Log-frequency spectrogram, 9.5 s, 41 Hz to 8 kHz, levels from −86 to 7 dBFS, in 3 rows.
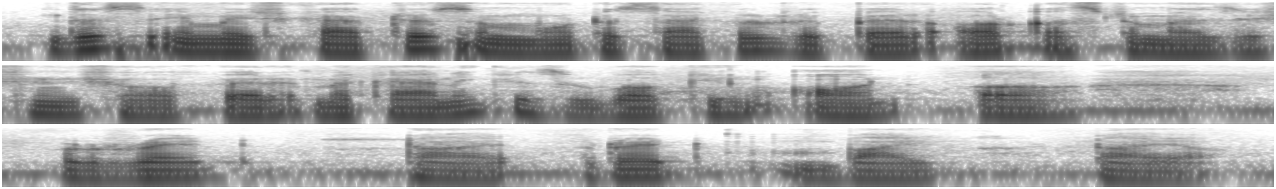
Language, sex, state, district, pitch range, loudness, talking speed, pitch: English, male, Karnataka, Bangalore, 90-115 Hz, -21 LUFS, 130 wpm, 95 Hz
